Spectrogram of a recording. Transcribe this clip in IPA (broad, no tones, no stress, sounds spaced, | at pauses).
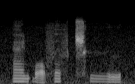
æ ɳ ɓ ɔ̰ f ɛ f ʈ͡ʂʰ ɨ l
